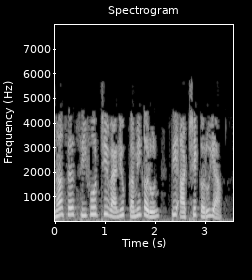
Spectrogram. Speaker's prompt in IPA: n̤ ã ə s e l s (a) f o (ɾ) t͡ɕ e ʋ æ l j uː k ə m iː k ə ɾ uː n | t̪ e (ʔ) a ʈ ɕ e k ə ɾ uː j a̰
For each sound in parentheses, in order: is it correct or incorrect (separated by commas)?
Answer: incorrect, correct, correct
